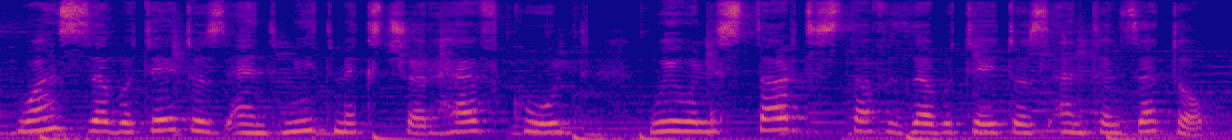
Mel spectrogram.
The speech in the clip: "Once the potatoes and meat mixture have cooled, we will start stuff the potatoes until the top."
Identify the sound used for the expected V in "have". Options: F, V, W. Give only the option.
V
